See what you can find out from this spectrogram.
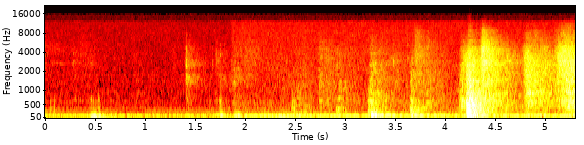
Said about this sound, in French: La porte s'est ouverte. C'est la secrétaire.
